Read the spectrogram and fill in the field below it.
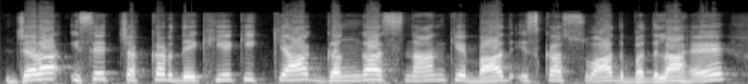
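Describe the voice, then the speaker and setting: A gentle old weaver-saint, patient and kindly, speaking softly in a narrated story, voiced by a woman. The voice sits mid-range and sounds dry and close, with no room around it. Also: mid-range voice, unhurried, no room sound, lightly acted. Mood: calm, kindly. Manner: soft-spoken, patient.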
